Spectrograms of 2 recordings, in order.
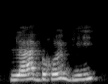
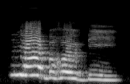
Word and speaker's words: La Brebis: La Brebis. La Brebis.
